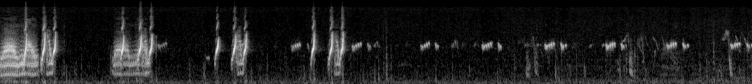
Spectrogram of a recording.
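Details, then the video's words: Common quail with grating bursts and sharp clipped notes, followed by a steady series of short soft whistled notes about twice per second. "quail hoting batrea sound"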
